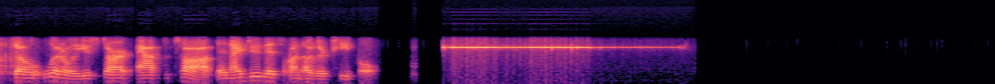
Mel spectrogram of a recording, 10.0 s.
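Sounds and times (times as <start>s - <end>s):
speech: 0.2s - 3.9s
glass tincture bottle tapped ringing: 4.5s - 6.9s.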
